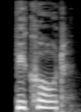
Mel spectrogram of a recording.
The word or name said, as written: bykort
